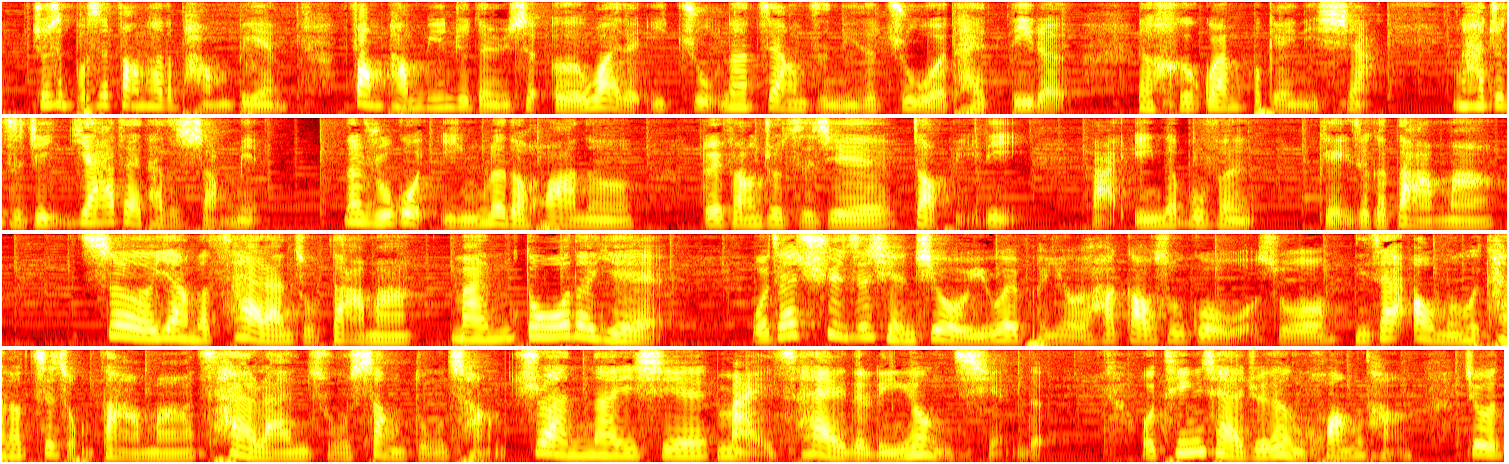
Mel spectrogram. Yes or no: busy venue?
no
